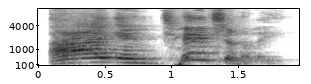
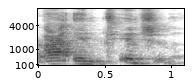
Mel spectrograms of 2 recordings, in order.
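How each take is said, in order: First: It is said with strong, forceful emphasis. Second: It is said with ordinary, light emphasis.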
